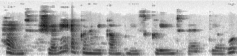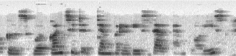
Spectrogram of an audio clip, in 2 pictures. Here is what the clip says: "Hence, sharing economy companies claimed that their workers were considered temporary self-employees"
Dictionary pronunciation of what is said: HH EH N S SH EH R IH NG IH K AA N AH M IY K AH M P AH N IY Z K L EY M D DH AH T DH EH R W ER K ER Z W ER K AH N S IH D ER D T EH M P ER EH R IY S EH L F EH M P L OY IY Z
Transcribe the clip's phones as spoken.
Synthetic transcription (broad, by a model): HH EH N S SH EH R IH NG IH K AA N AH M IY K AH M P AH N IY S K L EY M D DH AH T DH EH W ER K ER S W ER K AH N S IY D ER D T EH M P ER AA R IY S EH L F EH M P L OY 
